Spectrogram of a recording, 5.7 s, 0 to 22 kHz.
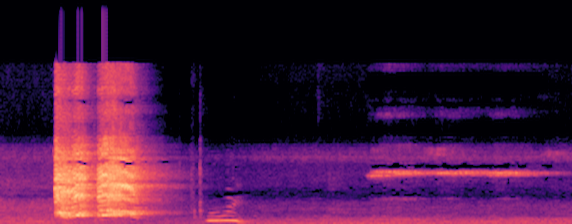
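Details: Green junglefowl crowing during a 2020 final of a Surabaya bird's contest entry: a single harsh two-part crow, clipped first note then longer raspy one, followed by a faint falling whistle and a thin high steady tone.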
